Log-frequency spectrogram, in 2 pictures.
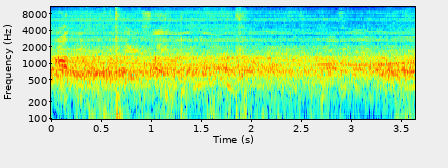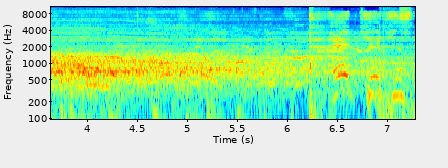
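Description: An arena crowd in the UFC 5 video game roars and cheers steadily through a stand-up fight, a dense continuous wall of noise with occasional thuds and a voice.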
